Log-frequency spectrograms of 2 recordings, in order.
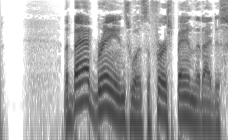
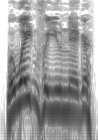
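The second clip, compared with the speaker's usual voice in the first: retold taunting shout; 6 semitones higher, 4 dB louder than usual. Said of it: "I hear them outside shouting".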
